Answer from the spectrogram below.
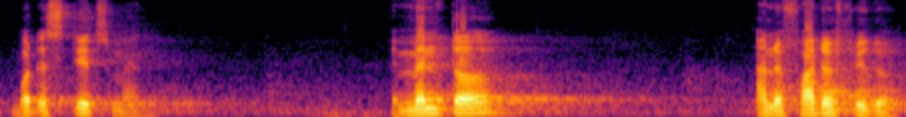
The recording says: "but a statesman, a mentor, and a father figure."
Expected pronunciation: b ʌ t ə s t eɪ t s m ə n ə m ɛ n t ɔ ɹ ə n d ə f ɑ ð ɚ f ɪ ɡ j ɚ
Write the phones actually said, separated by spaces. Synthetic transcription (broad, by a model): b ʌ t ə s t eɪ t s m ə n ə m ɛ n t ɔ l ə n ə f ɑ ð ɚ f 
